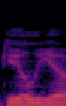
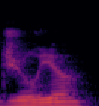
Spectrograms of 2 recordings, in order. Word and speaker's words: Giulia: Julia like you know making the G more into like a J but definitely you know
